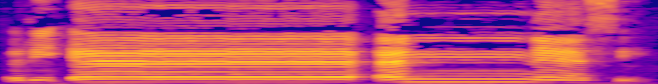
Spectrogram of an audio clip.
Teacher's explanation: make sure that the همزة on رئاء is a separate sound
